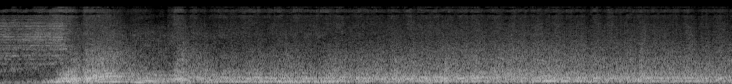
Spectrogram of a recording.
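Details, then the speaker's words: Mazda Miata with twin-turbo 12-rotor rotary swap, Haltech ECU, running on ethanol, oil pressure good, throttle tipped in: smooth buzzy rev climbs quickly to a steady high drone, no misfire or rattle; makes boost cleanly. "We have boost. Oh, yeah. No, yeah, we're good. Yeah, we're good."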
